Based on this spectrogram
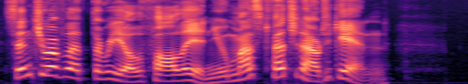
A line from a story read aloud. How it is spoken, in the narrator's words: scolded her so sharply and was so merciless that she said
